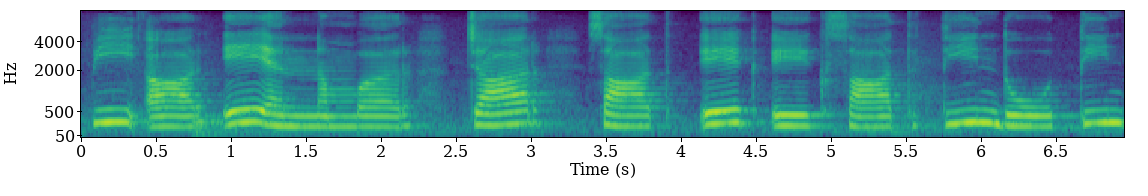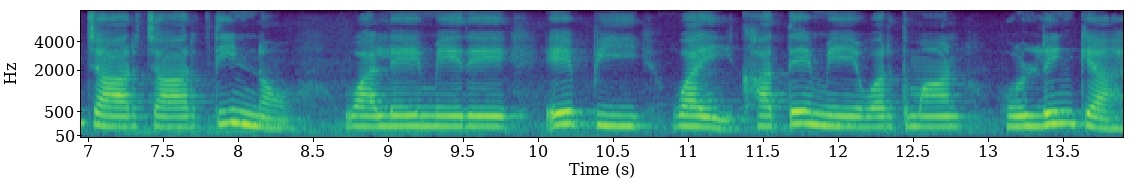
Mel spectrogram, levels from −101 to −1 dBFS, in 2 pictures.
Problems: background sounds at intervals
